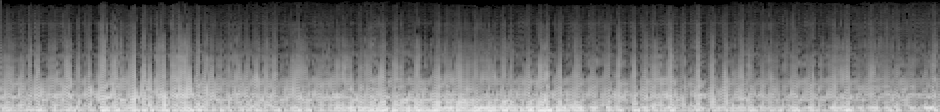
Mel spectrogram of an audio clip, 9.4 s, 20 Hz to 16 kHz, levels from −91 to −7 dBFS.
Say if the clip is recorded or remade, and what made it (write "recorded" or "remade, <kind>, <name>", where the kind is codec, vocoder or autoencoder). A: remade, vocoder, BigVGAN v2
